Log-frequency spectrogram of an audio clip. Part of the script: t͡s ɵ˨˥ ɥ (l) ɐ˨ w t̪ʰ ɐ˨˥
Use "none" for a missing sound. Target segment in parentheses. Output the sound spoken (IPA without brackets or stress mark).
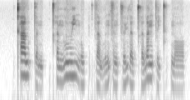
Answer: l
